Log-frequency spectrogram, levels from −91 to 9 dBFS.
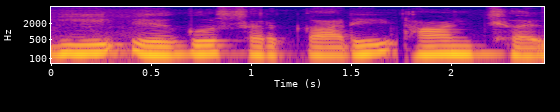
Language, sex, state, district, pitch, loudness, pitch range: Maithili, male, Bihar, Samastipur, 145 Hz, -14 LUFS, 135-150 Hz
